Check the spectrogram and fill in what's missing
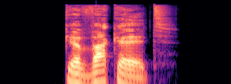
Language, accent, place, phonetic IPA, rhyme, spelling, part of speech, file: German, Germany, Berlin, [ɡəˈvakl̩t], -akl̩t, gewackelt, verb, De-gewackelt.ogg
- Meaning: past participle of wackeln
